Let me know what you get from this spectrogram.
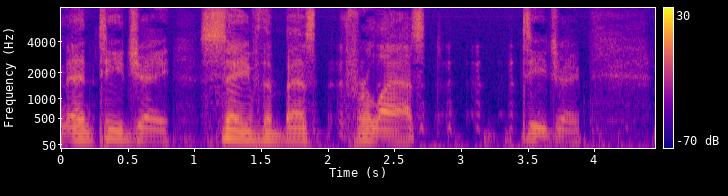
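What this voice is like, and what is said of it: Imitates another person's voice. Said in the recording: “my Berman impression”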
